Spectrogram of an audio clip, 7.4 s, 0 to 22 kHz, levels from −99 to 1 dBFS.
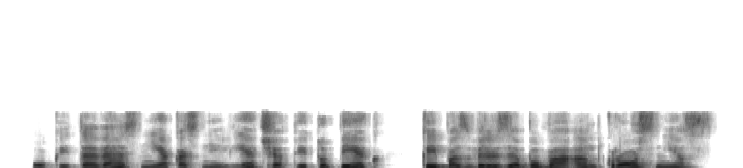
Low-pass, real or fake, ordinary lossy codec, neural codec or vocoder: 7.2 kHz; real; AAC, 32 kbps; none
